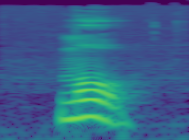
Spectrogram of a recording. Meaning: 1. may 2. must (can be assumed to) 3. to feel (good or bad), to be (ill or well)
- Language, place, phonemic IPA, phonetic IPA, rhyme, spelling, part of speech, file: Swedish, Gotland, /moː/, [moə̯], -oː, må, verb, Sv-må.ogg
